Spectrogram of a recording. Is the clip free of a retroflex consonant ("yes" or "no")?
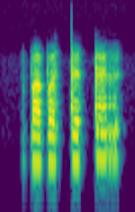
yes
